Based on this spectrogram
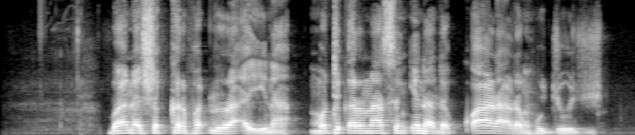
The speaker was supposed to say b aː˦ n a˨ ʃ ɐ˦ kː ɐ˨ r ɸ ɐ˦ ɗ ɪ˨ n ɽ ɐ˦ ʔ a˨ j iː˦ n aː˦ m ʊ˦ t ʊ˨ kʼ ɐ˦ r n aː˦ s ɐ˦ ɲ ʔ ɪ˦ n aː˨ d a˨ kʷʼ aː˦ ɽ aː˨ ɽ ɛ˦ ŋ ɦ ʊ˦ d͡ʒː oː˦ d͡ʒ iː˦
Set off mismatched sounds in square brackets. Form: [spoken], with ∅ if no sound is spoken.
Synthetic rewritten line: b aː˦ n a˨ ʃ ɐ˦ kː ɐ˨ r ɸ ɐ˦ ɗ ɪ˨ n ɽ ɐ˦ ʔ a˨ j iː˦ n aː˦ m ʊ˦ t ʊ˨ kʼ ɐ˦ r n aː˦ s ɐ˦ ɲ ʔ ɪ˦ n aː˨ d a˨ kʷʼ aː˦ ɽ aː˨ ɽ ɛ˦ ŋ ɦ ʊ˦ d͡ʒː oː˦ d͡ʒ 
